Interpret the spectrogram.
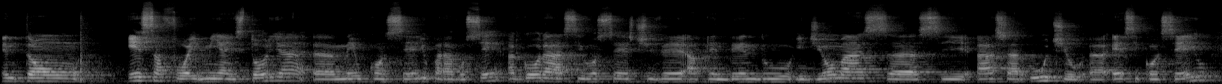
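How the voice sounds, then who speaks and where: A man's voice: medium pitch, slow, fairly bright tone, a little hiss or hum. A Hungarian man with a Hungarian accent and Hungarian as his first language gives casual language-learning tips, hesitating often, with many fillers and restarts. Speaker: language-learning video host. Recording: echoey room, mic at a distance.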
